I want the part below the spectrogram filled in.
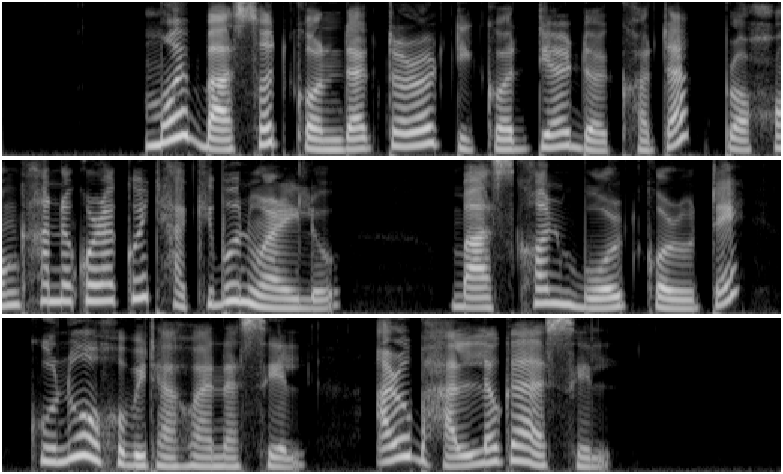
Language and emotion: Assamese, happy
